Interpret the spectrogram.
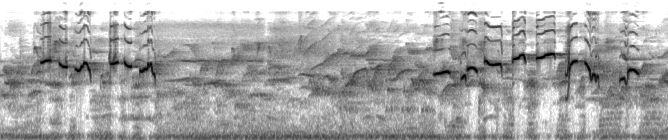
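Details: Agitated untrained Oriental magpie-robin answering a challenger: a cluster of loud whistled slurs, a soft warbling pause, then a longer series of about ten sharp, rising and falling whistles.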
